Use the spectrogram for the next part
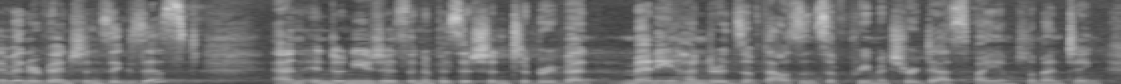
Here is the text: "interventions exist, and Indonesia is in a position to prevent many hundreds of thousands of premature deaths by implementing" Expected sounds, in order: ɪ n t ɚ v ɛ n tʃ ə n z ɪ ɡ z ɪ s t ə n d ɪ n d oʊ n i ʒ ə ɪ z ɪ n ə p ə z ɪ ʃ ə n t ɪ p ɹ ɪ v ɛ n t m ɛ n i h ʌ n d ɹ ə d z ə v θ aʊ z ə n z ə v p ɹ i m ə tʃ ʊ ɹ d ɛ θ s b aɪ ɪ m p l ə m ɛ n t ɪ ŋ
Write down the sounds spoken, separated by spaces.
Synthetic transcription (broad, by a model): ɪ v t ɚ v ɛ n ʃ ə n z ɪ ɡ z ɪ s t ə n ɪ n d oʊ n i ʒ ə ɪ z ɪ n ə p ə z ɪ ʃ ə n t ɪ p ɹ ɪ v ɛ n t m ɛ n i h ʌ n d ɹ ə d z ə v θ aʊ z ə n z ə v p ɹ i m ə tʃ ʊ ɹ d ɛ t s b aɪ ɪ m p l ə m ɛ n t ɪ ŋ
